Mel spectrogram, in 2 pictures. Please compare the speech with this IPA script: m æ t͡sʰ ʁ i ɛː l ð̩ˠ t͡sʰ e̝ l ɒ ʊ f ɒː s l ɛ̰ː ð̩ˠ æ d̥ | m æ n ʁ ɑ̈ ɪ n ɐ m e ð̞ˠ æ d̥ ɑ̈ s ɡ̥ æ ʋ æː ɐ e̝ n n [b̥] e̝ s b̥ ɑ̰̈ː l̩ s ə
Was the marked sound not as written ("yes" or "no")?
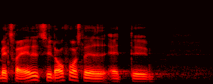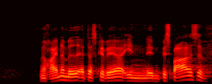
no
